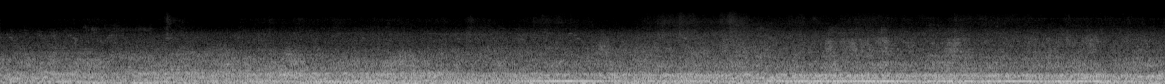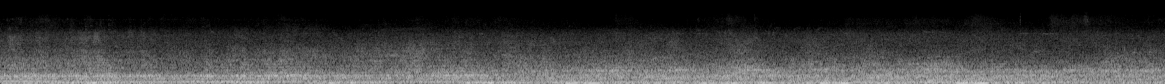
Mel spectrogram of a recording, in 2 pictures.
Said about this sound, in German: Frank Schulte ist im Anflug und leitet seinen Saab Jet 2000 in den Sinkflug.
